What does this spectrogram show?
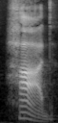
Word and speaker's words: hard: promise petrol instead because in proper English the sound R is silent in all these words mhm hard party star yeah he says h a r d is pronounced had and he says it's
